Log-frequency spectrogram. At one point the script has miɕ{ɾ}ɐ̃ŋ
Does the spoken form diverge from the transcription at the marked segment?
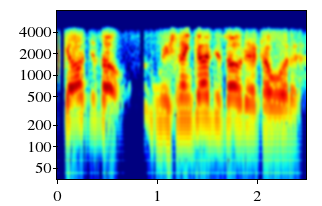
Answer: no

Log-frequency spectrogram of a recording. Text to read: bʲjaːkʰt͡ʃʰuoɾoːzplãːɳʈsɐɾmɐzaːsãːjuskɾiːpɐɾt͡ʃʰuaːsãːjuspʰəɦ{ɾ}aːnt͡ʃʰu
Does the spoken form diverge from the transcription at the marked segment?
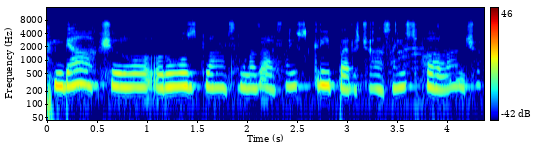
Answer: yes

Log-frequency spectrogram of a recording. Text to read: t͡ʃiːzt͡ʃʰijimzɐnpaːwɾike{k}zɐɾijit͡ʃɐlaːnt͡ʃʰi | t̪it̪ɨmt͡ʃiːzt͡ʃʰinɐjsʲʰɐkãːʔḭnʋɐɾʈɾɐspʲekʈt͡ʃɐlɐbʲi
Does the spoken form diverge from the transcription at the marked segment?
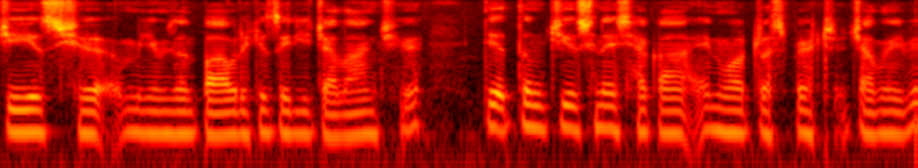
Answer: yes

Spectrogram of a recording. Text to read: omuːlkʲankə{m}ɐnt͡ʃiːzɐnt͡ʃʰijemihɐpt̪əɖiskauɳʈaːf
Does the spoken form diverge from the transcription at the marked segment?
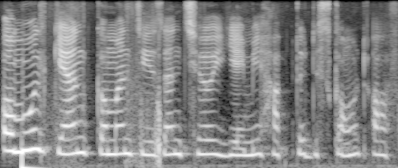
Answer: no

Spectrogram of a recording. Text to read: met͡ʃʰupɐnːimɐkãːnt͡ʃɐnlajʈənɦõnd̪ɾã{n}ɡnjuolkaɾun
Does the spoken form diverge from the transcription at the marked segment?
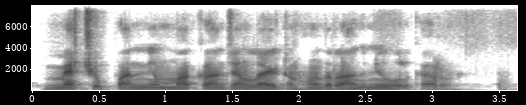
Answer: yes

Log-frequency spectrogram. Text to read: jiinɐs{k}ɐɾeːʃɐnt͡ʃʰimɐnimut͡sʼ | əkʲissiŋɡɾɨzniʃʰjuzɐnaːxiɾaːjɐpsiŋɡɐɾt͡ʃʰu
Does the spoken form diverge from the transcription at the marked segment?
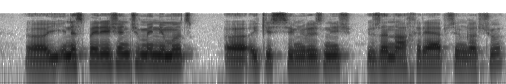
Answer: yes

